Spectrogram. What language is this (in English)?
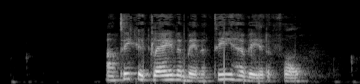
Western Frisian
